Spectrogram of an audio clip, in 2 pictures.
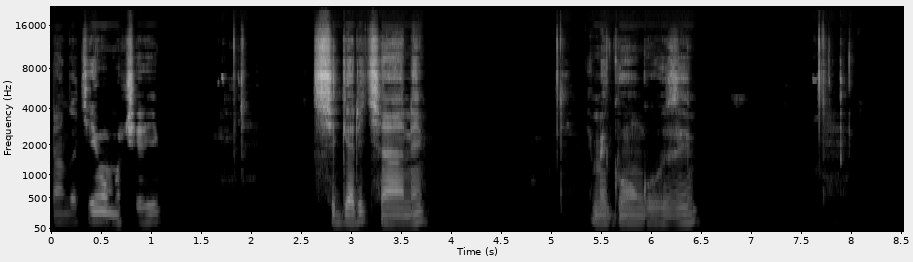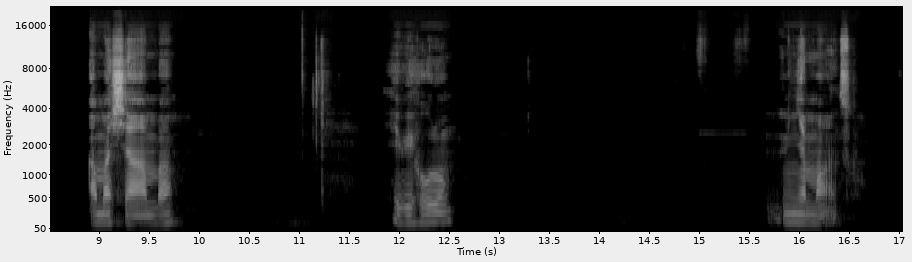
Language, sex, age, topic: Kinyarwanda, male, 25-35, finance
